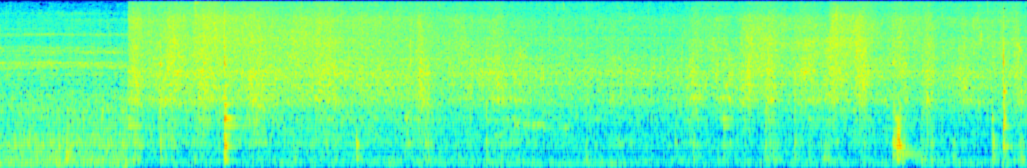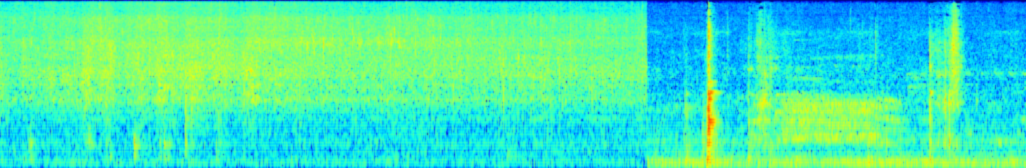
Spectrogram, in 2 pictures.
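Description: Pork rib pieces sizzling as they fry in a pan, with now and then the short scrape or knock of a spatula stirring them. Near the end the sizzling stops and one sharp knock stands out.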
